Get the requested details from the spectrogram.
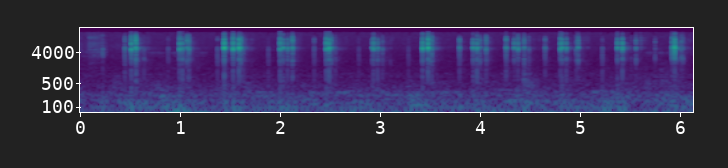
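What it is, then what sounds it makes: Painted wooden nesting doll. A small, hollow, painted wooden matryoshka nesting doll is held in both hands and tapped and scratched with long nails. A rapid series of short, dry, bright clicks and scratches rings for only a moment, over a faint low rumble.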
